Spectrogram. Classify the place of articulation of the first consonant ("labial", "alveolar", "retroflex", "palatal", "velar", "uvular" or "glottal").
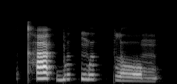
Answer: velar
